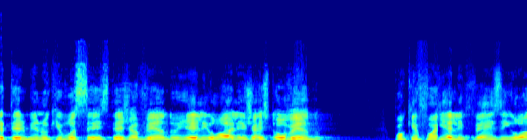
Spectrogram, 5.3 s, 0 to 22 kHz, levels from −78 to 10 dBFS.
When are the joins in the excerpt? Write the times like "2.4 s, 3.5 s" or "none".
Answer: 4.4 s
